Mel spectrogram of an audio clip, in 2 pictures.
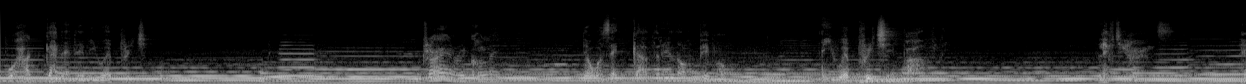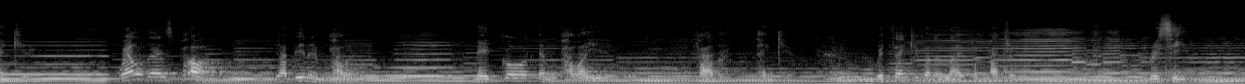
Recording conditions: large echoing room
